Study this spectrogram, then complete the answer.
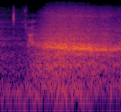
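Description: A single strong, audible breath drawn sharply through the nose during a foam rolling workout, close and brief.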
